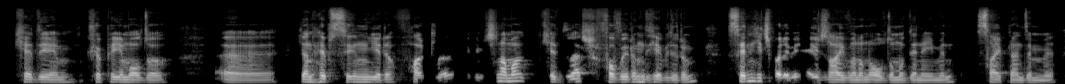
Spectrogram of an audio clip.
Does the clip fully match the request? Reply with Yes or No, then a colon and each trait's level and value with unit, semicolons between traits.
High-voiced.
No: low, 110 Hz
